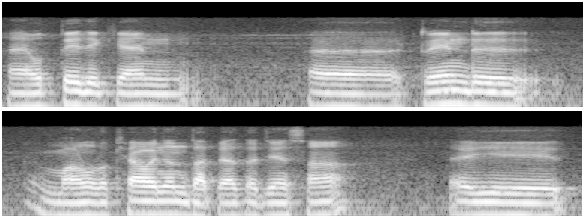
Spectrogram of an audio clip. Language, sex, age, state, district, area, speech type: Sindhi, male, 60+, Gujarat, Kutch, urban, spontaneous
